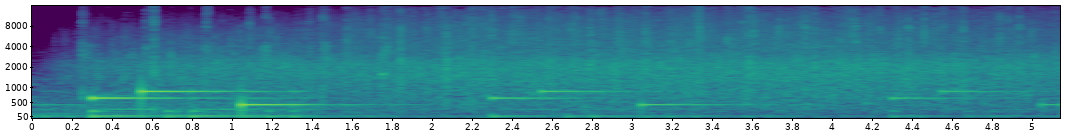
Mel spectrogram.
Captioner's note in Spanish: Aplausos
